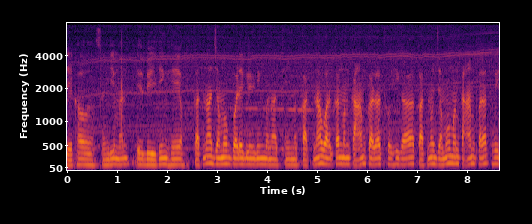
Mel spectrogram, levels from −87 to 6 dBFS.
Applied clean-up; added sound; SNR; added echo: none; Race car, auto racing / Accelerating, revving, vroom + Sawing / Engine; 18 dB; none.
